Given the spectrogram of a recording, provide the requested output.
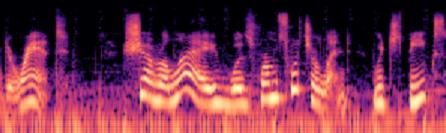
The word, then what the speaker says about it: Chevrolet: In French, it's common for CH to be pronounced sh, and for ET at the end of words to be pronounced A.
